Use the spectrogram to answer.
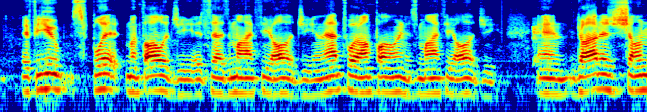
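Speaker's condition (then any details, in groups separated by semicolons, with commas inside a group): Traumatic brain injury; now talking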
